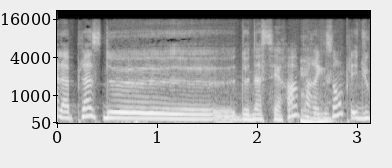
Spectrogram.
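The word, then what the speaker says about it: Nassera: Et prononce encore une dernière fois ton... Nacera.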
